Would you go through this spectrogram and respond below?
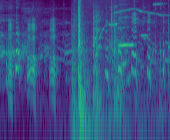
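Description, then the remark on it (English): A door shuts with a single solid thud about halfway through as a young man lets himself out, with muffled voices talking before it and continuing faintly afterward. “why don't you walk him to the door? But... Oh, no, that's all right. I'll let myself out.”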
